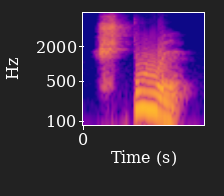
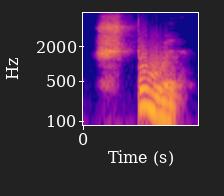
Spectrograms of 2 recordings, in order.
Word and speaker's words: Stuhl: O otro ejemplo, Stuhl. Aparte, starten sí, significa también empezar. Stuhl, la silla, ¿ok? Stuhl, Stuhl, no digo Stuhl, digo Stuhl, SCHT. Y el caso contrario, si la SCHT está o no está al principio de la sílaba, por ejemplo, Liste, Gast, no digo Liste, yo digo Liste, separo S y T, tal cual como en estar, por ejemplo.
